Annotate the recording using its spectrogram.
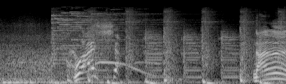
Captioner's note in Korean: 환호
